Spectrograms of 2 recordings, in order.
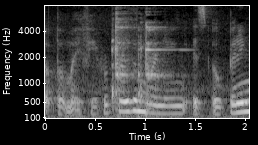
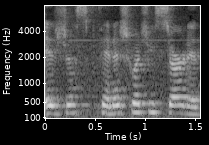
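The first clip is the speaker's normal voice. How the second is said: ordinary delivery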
